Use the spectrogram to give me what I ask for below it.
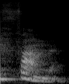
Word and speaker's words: femme: Et ici, on prononce A. Hein? Même s'il y a un E, on dit une femme.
